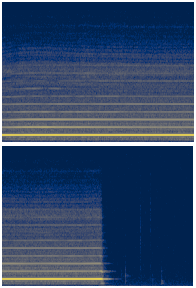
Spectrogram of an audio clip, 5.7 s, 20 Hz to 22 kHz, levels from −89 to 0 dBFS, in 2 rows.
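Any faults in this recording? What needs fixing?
No faults are audible here; nothing needs fixing.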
